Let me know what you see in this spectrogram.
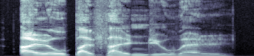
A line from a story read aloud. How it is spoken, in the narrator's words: said in a deep voice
